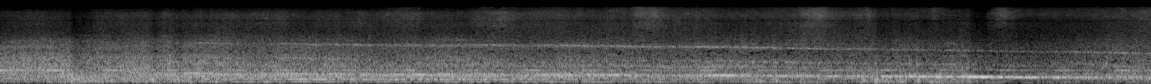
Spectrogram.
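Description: Seibu 2000 series electric train running past close by: wheel and track rumble with a motor whine that falls slowly and steadily in pitch, and a couple of sharp knocks about a second in and near the end.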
